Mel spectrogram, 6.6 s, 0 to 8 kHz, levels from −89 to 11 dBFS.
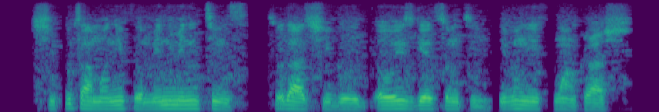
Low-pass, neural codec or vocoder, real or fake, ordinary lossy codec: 7.2 kHz; none; real; none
